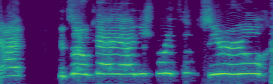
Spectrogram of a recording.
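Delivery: very high, squeaky imitation of weeping; mock crying. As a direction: wail it like a comically tearful wife. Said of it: "then just starts crying".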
